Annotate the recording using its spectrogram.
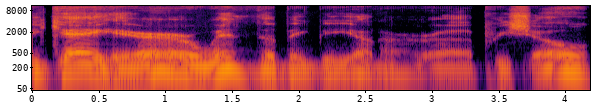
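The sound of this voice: A man puts on a raspy character voice, very deep and low in pitch, with very wide pitch swings and big swings in loudness. He speaks at a very slow pace.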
